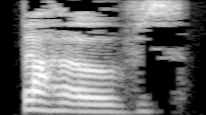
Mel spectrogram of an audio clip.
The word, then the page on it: behoves: British English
